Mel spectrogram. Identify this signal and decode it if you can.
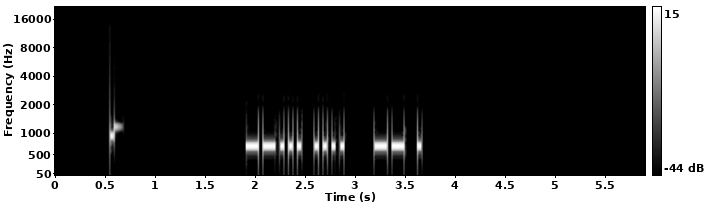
Morse code, heard as a keyed tone, about 28 wpm, 700 Hz. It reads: 7H ME
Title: Winter Field Day Exchanges Encore 28wpm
